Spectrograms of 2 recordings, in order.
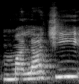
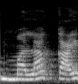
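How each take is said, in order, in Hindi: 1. यह नाम 'ch' की आवाज़ से बोला जाता है। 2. यह नाम 'k' की आवाज़ से बोला जाता है। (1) "वो लोग मलाची प्रोनाउंस नहीं करते हैं" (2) "वो लोग मलाकाई प्रोनाउंस करते हैं"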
